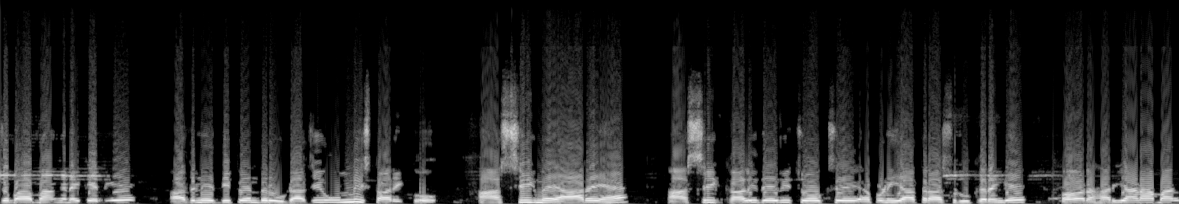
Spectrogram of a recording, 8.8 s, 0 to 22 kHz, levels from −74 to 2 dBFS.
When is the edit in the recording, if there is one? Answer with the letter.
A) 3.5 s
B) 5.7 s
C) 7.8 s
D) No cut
C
